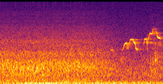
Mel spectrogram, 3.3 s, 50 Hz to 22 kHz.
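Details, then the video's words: Swainson's Thrush begins singing, one fluty upward-spiraling phrase near the end, over steady rushing mountain-stream noise; July 1, White Mountains of New Hampshire, on the cooler, wetter conifer side of a mountain. "Swainson's thrush just started singing."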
